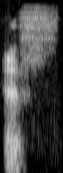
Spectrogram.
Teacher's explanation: উপরের দাঁত নিচের ঠোঁট, উপরের দাঁতের সাথে নিচের ঠোঁটের একটা মিল হবে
